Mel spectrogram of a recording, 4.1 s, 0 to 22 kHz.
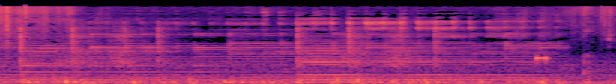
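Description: Mobile phone ringtone playing a melody of sustained tones for an incoming call from an unknown 800 number; it cuts off shortly before the end.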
